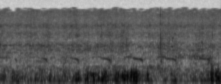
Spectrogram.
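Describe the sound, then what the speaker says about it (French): Gusty wind buffeting a microphone outdoors on a summer holiday, a steady low rumble of wind noise throughout with no clear speech. "il y a un petit peu de vent"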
